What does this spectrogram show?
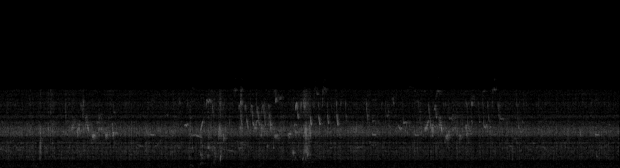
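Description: Small birds chirping and calling on and off over a low, steady outdoor background. A brief, sharper sound stands out about six seconds in.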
